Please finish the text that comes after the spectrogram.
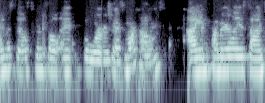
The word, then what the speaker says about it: Chesmar: Ches just Chesmar home. We're under Sasui House. Okay. So, the brand is Chesmar.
